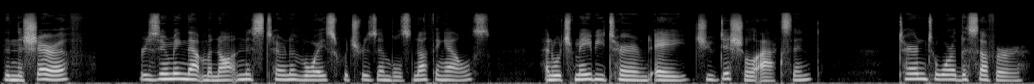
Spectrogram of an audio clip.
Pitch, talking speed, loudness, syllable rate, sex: 210 Hz, 145 wpm, -18 LUFS, 5.2 syllables/s, female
